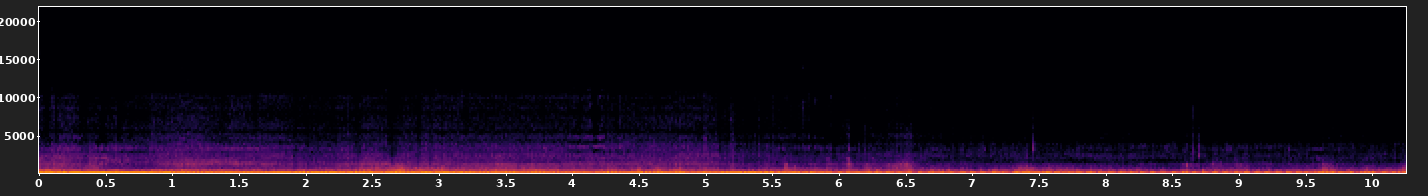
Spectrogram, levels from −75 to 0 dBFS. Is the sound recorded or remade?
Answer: remade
